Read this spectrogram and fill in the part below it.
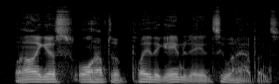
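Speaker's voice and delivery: terse, blunt, unbothered, non-defensive delivery. Retelling a coach's interview after his walkout: Bill Belichick monotone voice. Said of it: "the monotone voice in the interview".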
